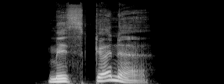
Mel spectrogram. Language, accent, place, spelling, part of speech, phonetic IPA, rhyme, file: German, Germany, Berlin, missgönne, verb, [mɪsˈɡœnə], -œnə, De-missgönne.ogg
- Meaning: inflection of missgönnen: 1. first-person singular present 2. first/third-person singular subjunctive I 3. singular imperative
